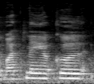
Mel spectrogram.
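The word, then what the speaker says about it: Vatnajökull: glacier hiking in the vatnayakul glacier so I'll put the name here because the way you spell it and pronounce it is completely different and I've had a couple of locals correct me so that's why I'm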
